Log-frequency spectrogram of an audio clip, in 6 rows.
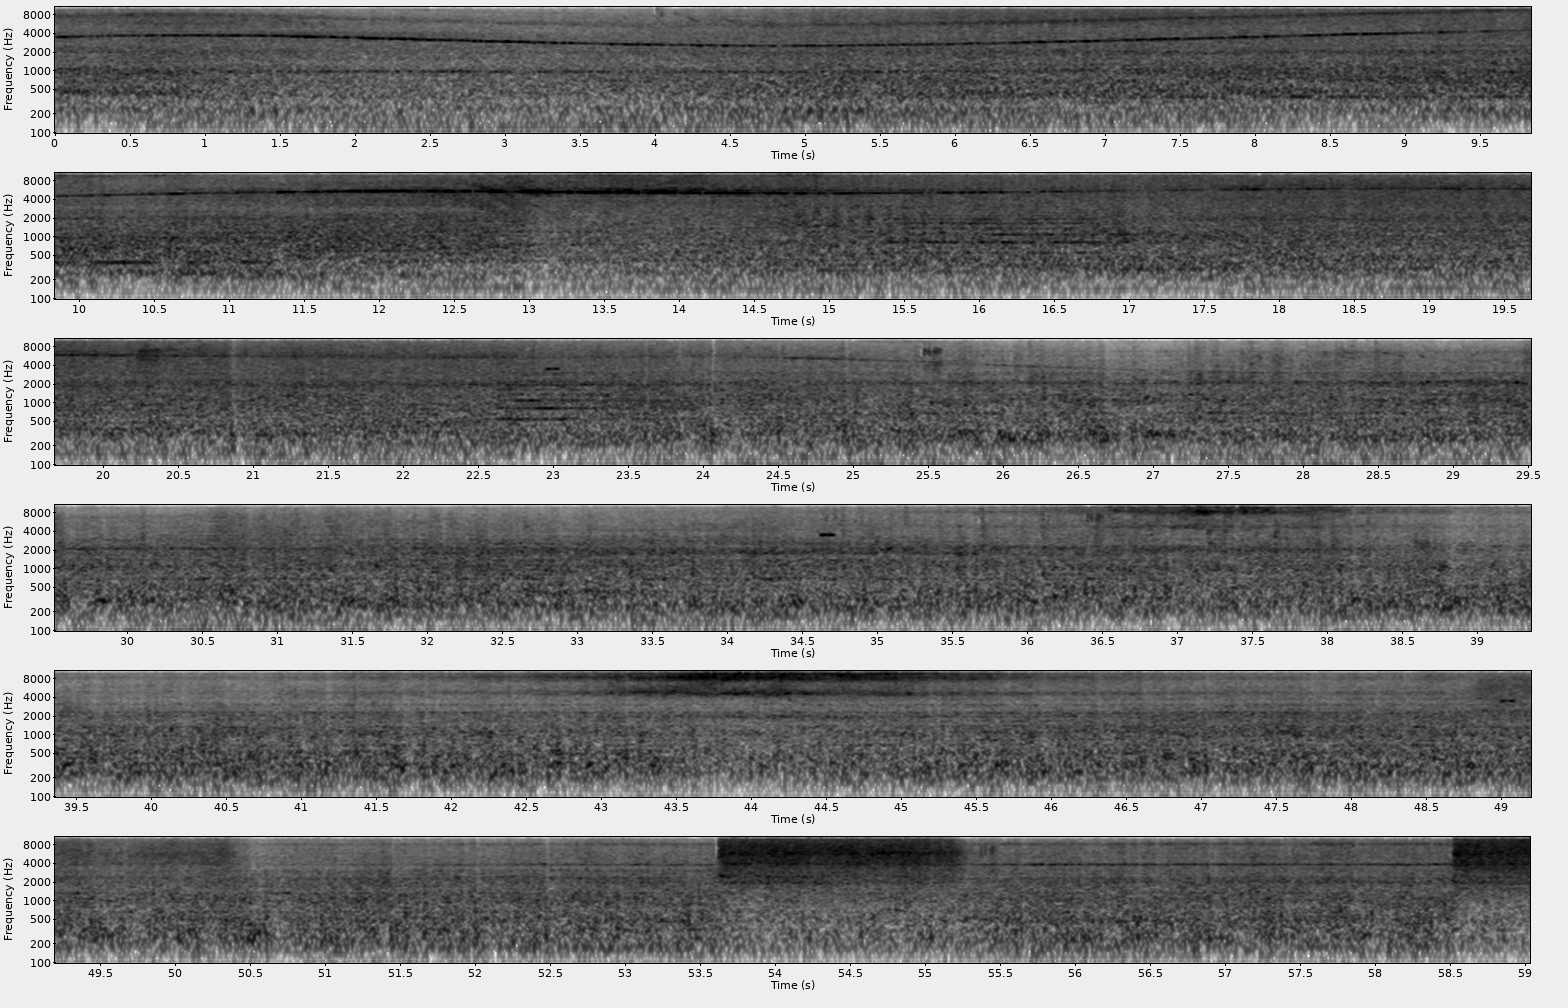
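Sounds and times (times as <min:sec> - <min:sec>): high wheel squeals: 0:00.0 - 0:26.3, 0:36.4 - 0:38.2, 0:41.5 - 0:46.3, 0:52.2 - 0:59.0
train wheels rumbling and clattering: 0:00.0 - 0:59.0.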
